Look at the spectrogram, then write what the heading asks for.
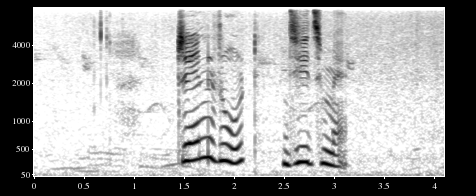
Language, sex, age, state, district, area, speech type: Santali, female, 18-30, West Bengal, Malda, rural, read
